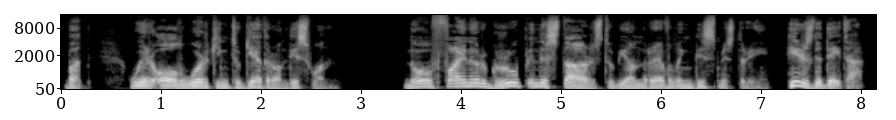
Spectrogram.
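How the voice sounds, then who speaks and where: An actor playing an older retired space pirate turned astronomer in a video game, wry and reflective, with clipped, folksy phrasing and a husky voice. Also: male voice, mid-range voice, sing-song, moderate pace, a little mellow, dry recording, clean studio sound. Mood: wry, matter-of-fact. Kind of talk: video game character voice acting.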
